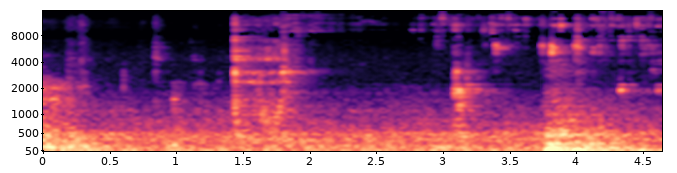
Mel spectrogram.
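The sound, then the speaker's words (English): A little more of the control wine trickles and splashes into a glass, a soft liquid gurgle with faint clinks of glassware, steady and quiet with no voices. “Let's go ahead and pour a little bit more of the control just so we can have it as a reference.”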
